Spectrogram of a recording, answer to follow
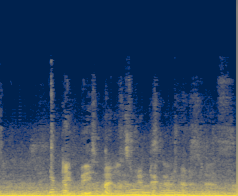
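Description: Steady low engine and road rumble heard from inside a moving bus, with people talking over it.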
